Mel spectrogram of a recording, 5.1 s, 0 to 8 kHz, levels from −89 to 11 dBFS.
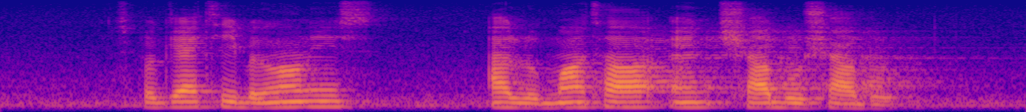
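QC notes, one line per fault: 3.12–5.13 s, feedback echo between two devices: speech returns at a fixed spacing of roughly 150 ms, peaking about 15 dB below the direct sound, as another device replays the call into this microphone. The spectrogram shows faint evenly spaced copies trailing each syllable.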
